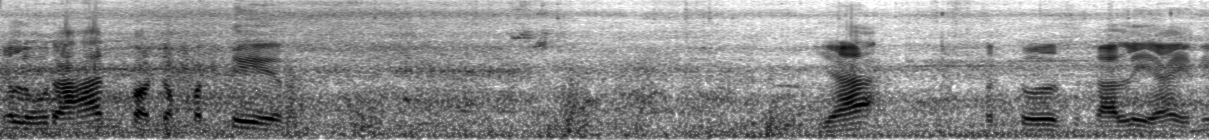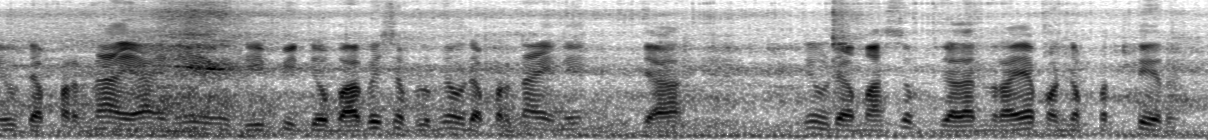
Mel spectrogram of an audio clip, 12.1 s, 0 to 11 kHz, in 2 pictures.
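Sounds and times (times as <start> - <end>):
road noise: 0.0 - 12.0
vehicle engine rumble: 0.0 - 12.0.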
